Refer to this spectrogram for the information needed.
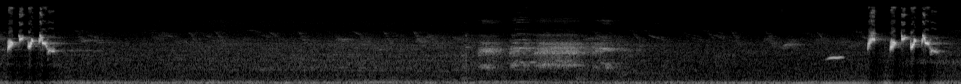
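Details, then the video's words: Red-whiskered bulbul in a cage sings the Lak Wai master song style, with a fast whistled phrase at the start and another at the end. A broad, harsh sound fills the middle. "นกเสียงทอง!!เพลงลากหวาย สุดยอดเพลงแม่บท#นกกรงหัวจุก"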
